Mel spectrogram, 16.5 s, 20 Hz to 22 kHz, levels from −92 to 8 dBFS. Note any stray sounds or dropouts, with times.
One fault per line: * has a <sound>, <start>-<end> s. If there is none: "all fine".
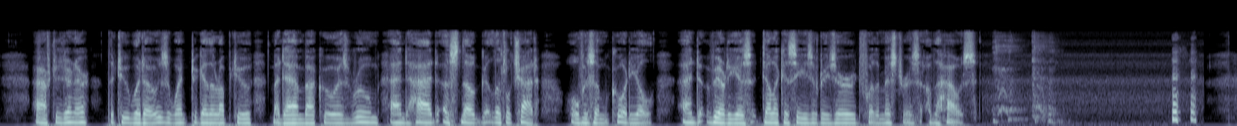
* has a cough, 13.2-14.3 s
* has a laugh, 15.6-16.0 s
